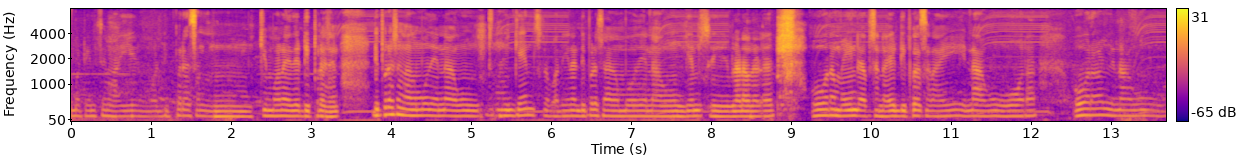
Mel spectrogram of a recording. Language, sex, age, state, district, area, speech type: Tamil, male, 18-30, Tamil Nadu, Thanjavur, urban, spontaneous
